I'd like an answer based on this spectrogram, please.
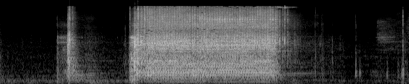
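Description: Cordless impact wrench hammering: a short burst about a second in, then a longer run of about a second and a half.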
